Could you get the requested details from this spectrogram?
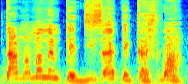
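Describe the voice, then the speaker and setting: Speaking extremely high and fast, this man from Côte d'Ivoire gives a fiery political monologue with lively intonation. His tone is pushed, bright and slightly rough, and as a commentator he keeps hammering his points home, calling the listener brother.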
